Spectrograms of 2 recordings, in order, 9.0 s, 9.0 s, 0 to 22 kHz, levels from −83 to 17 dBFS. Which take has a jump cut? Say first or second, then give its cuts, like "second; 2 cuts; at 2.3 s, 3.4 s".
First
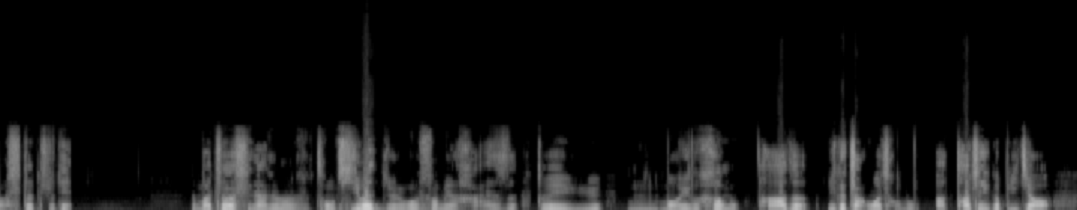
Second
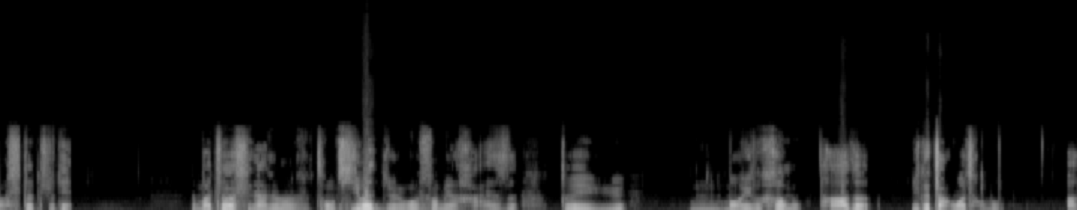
first; 4 cuts; at 4.4 s, 5.1 s, 6.8 s, 7.7 s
